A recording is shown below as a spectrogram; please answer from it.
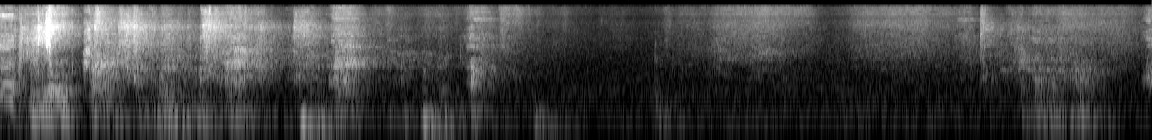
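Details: A French Bulldog that has heard strange noises makes a sharp, breathy yelp, then softer whining grunts and huffs, with human speech mixed in.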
